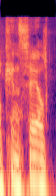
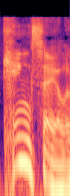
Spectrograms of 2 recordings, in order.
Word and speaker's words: Kinsale: Uh, a, a lot of a, a, lot of people call uh, in Cork call Kinsale King'sale as well. Put the King G into it. I think that's the old yeah. the old pronunciation from uh, from way back when. Um, All the Norries call it King'sale. King'sale, the, yeah. The Sorries call it the, the Sorries call it Kinsale.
